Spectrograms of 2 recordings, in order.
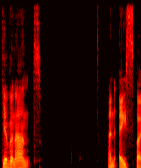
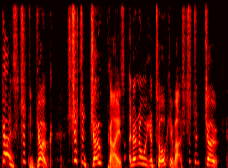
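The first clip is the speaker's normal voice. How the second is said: much higher, put-on mocking voice; mocking whiny excuse-maker; 12 semitones higher than usual. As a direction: mimic their excuses in a high pitch. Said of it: "be like".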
